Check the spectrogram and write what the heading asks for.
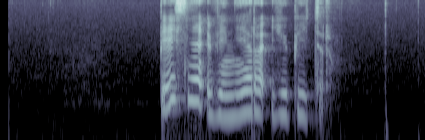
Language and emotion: Russian, neutral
